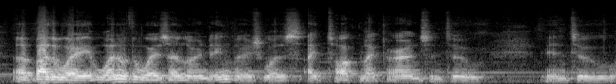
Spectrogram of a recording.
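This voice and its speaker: Over noticeable background noise and audible room echo, a man speaks at a fairly low pitch with fairly even intonation. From Germany. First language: Yiddish. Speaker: Holocaust survivor. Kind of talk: interview testimony. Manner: halting, many fillers.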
